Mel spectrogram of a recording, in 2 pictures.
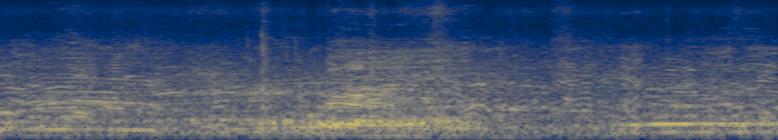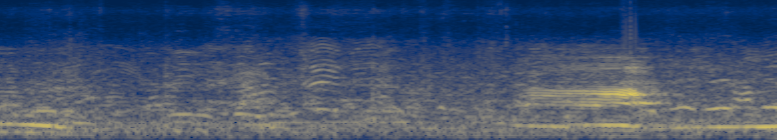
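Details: Low, level mooing from a cow with her calf at Amabari haat, Dinajpur, in late May, with a sustained lowing note lasting about a second under overlapping voices and market bustle.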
